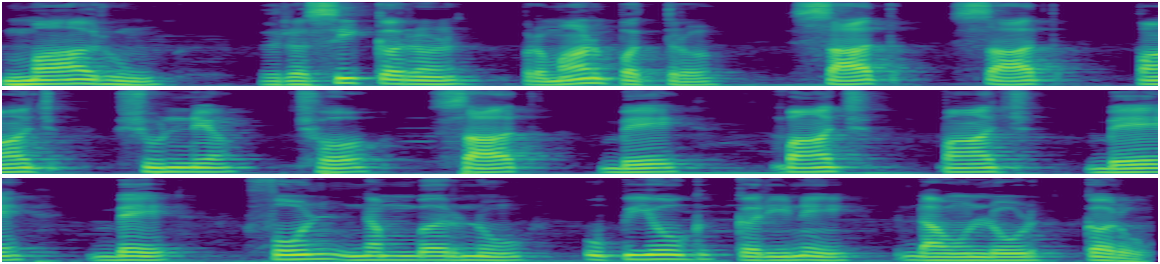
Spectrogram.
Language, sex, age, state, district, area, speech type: Gujarati, male, 30-45, Gujarat, Anand, urban, read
